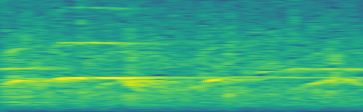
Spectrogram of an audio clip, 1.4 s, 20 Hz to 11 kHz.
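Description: Crowd applause and cheering at the Qatar Classic 2017 squash tournament right after a long, brutal rally, steady and dense throughout.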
